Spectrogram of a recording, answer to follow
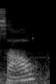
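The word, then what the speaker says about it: Seol: probably gonna say wrong the L is not pronounced her name is spelled s-e-o-l but when they say it in the book it's not pronounced so I think it's Sal and um she looks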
